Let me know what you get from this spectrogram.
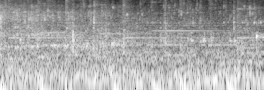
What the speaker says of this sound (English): So I'm going to pour a little bit of water or a lot of bit of water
